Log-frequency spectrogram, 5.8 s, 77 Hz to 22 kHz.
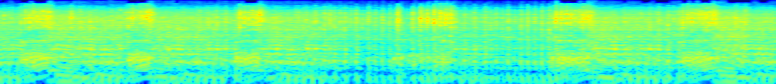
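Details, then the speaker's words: Honda CBR125, 8,700 miles, after replacing injector, fuel pump and old fuel: small single holds steady quick putter idle with a brief dip; now runs normally, likely fuel pump fault worsened by old fuel. "bit so the bike now runs and unfortunately we've changed three things we've changed the injector the fuel pump and the fuel so we don't actually know which of them it was"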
